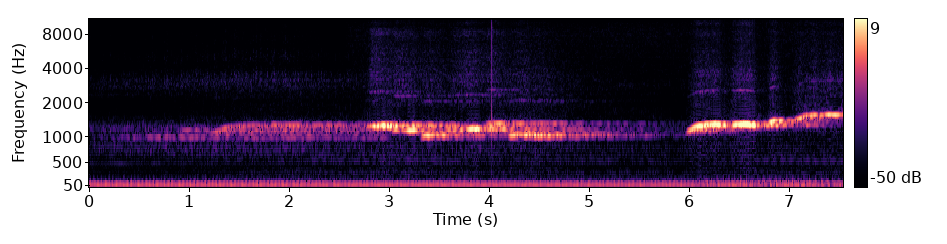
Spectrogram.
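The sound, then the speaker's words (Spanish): An eerie, wavering whistle drifts in long sustained tones, rising and gliding in pitch over a steady low rumble, heard just on the other side of a window as a blind is raised. No one speaks. “Escuché el chasquido cuando comenzaron a levantarse y escuché el silbido justo al otro lado de la ventana.”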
